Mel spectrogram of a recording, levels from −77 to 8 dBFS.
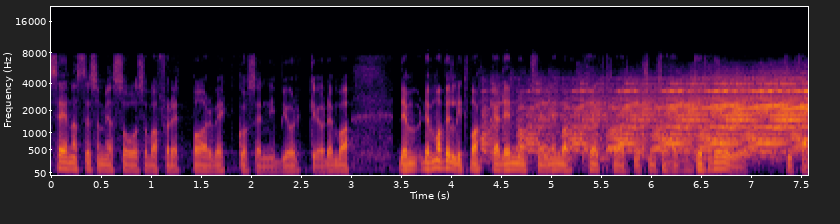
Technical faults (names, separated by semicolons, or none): feedback echo between two devices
